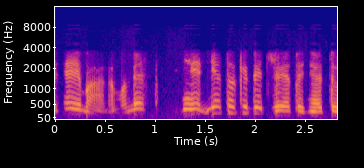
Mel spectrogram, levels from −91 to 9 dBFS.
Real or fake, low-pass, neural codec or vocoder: real; 14.4 kHz; none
